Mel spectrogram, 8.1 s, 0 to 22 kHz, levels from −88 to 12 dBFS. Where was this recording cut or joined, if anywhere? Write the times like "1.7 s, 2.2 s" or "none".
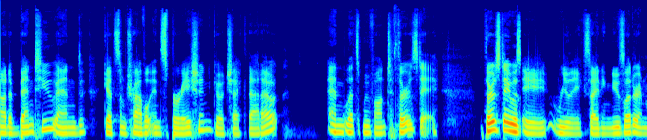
4.3 s, 6.5 s

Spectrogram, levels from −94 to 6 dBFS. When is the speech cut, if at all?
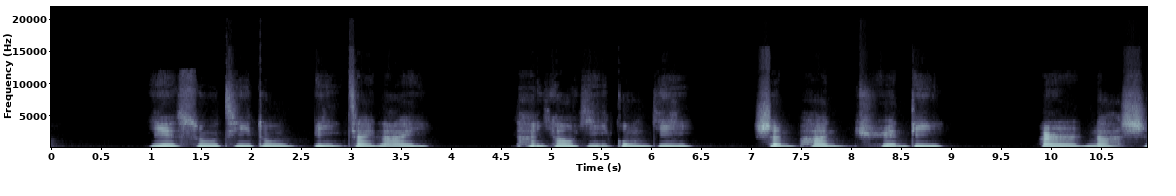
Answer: none

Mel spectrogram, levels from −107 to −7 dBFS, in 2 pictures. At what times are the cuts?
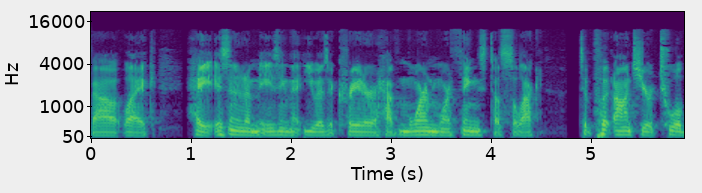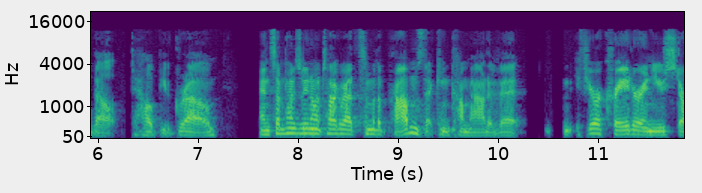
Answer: none

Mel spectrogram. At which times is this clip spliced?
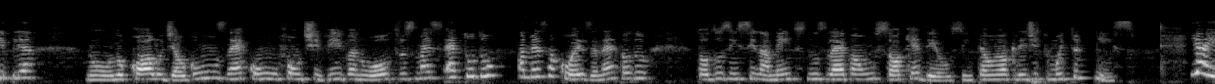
none

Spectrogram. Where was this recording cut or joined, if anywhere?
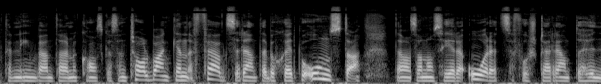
4.1 s

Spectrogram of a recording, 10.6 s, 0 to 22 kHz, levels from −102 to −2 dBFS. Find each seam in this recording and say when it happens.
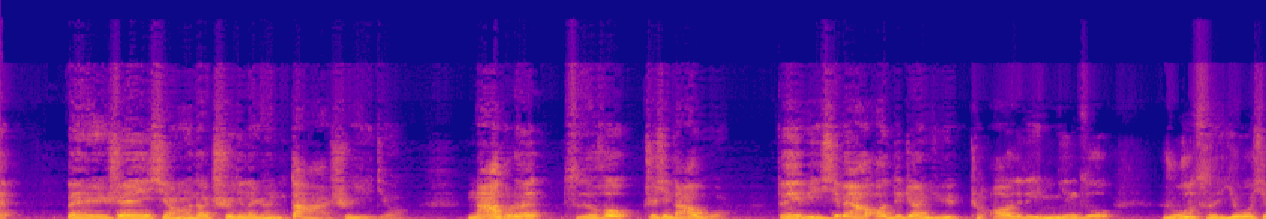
none

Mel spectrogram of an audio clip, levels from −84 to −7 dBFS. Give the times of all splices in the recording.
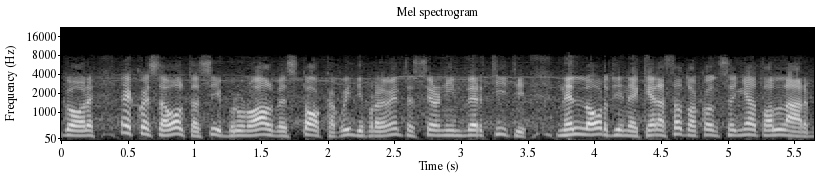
none

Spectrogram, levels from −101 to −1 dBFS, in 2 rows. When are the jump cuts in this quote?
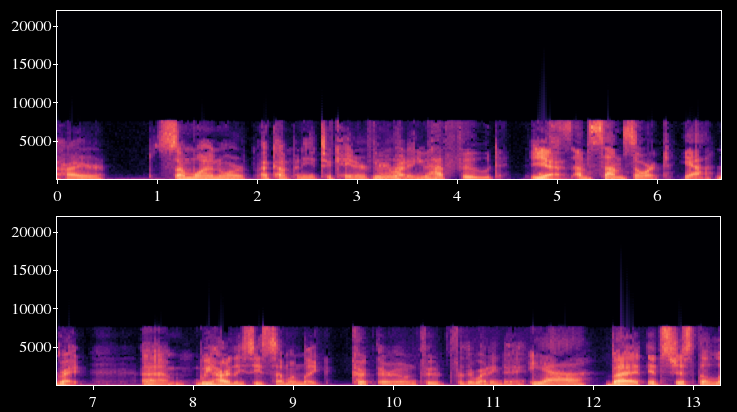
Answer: none

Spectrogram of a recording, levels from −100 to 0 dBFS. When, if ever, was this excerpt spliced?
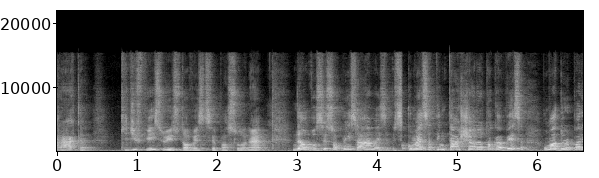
4.3 s

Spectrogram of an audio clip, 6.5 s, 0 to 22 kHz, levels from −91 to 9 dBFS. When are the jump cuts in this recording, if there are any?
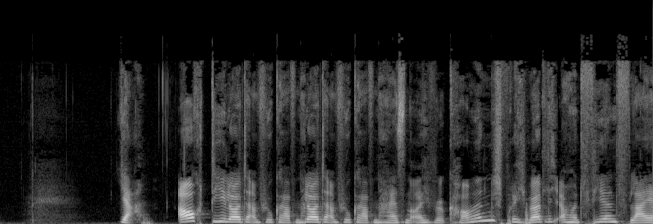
3.0 s

